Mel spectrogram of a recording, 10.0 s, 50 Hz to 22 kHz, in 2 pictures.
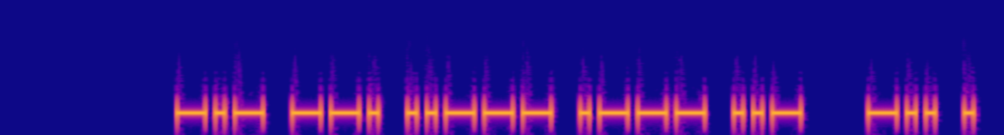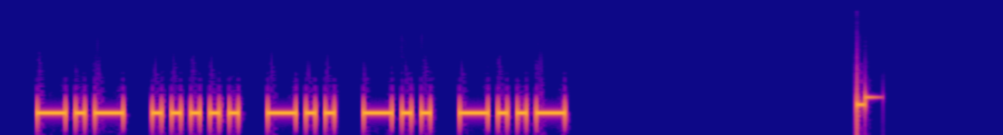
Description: Morse code, heard as a keyed tone, about 25 wpm, 700 Hz. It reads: KG2JU DE K5DDX
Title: USA Callsign DE Callsign - 5 Characters - 25wpm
